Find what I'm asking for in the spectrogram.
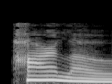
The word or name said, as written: Harlow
